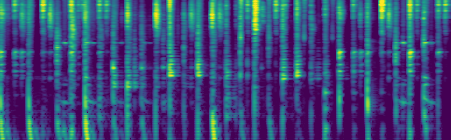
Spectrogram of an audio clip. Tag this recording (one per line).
electro
hardcore
sliced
